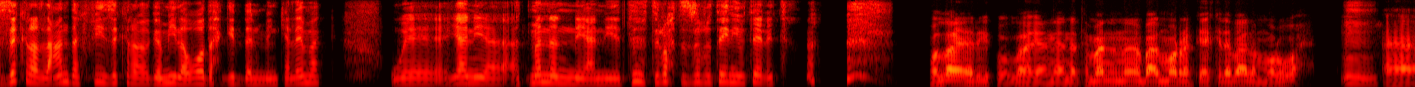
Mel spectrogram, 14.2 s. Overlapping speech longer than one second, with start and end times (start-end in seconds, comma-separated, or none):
none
